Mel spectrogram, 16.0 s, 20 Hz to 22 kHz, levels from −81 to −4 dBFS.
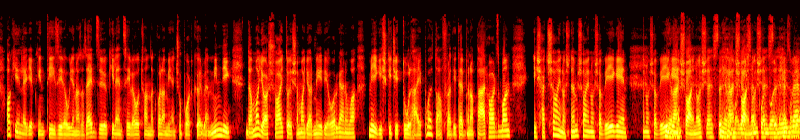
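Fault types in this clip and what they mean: MP2 compression: Throughout the speech there is a dull, band-limited quality with a gurgling, grainy edge, likely from MPEG Layer II coding at a low rate, and the damage is plainly audible, consistent with roughly 80 kbps. Upper sub-bands drop out and flicker back while the remaining bands are coarsely quantised. This granular texture sets it apart from MP3 or AAC, whose artefacts are more swirly pre-echo and warbling.
Doubled audio track: From 12.87 s to the end, a second full-band copy of the speech runs about a second behind the original at roughly the same level. It is likely a second capture through a slower path, or an edit that left two copies out of step. Unlike an acoustic echo or reverb, the copy has no decay or room colouring, does not repeat further, and begins abruptly.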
